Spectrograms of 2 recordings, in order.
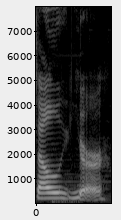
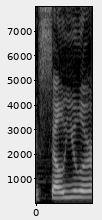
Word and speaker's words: Seleur: To start off, his name is pronounced Seleur. Don't worry, everybody gets it wrong. Multiple people say cellular at first.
